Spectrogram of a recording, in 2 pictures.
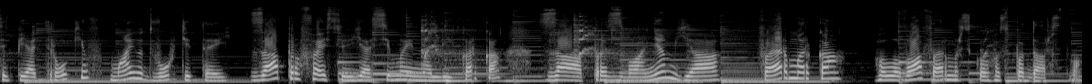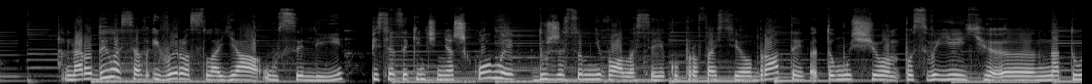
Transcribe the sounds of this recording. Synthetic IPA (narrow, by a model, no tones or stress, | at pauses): sʲɐt̚ʲpʲjatʲrɔkʲiwmɑjʊd̪ʋɔxdʲit̪ɛj | zɐpɾɔfɛsʲijʊjasʲimɛjnɐlʲikɐrkɐzɐpɾɪzʋɑnʲːɐmjɑfɛrmɛrkɐ | ɦɔlˠɔʋɑfɛrmɛrsʲkɔɦɔɦɔspɔd̪ɑrst̪ʋɐ̰nɐɾɔd̪ɪlˠɐsʲɐiʋɪɾɔslˠɐjɑʔusɪlʲi | pʲisʲlʲɐzɐkʲinʲt͡ʃenʲːɐʃkɔlˠɪd̪uʒɛsɔmnʲiʋɑlˠɐsʲɐjɐkupɾɔfɛsʲijuɔbɾɑt̪ɪt̪ɔmuʃt͡ʃɔpɔsʋɔjij | nɐt̪u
